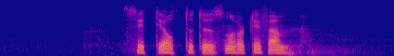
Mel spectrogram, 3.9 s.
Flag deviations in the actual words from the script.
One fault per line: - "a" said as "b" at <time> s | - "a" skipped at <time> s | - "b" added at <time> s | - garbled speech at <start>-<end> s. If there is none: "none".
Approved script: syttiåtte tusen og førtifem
none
